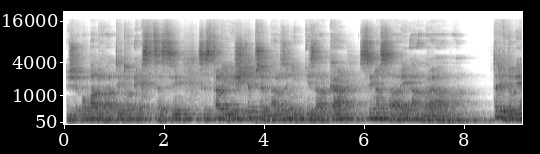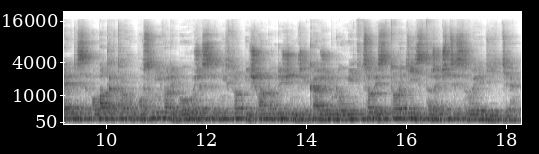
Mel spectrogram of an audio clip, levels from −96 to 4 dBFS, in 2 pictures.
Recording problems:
room echo; noticeable; dies away in 1.4 s
off-mic speech; somewhat distant

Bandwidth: 17 kHz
